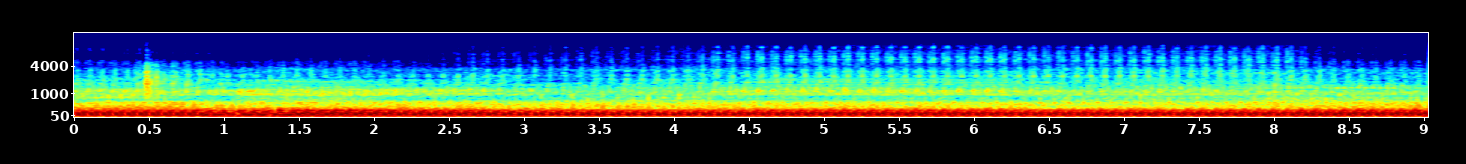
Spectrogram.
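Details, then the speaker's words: Kawasaki Vulcan 1600 V-twin idling after an 8.2-mile ride, third day of an engine treatment: light, fairly steady tick over the lopey beat; front rocker arm lifter still tapping. "yep I still here yep it's still tapping I can hear that with the helmet on"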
